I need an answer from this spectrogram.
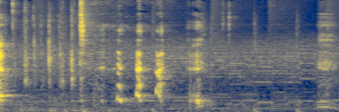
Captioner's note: laughs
